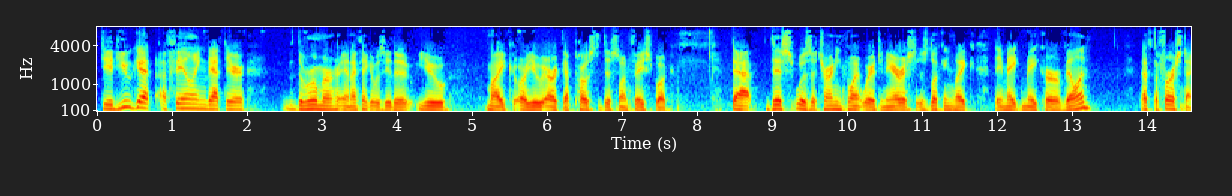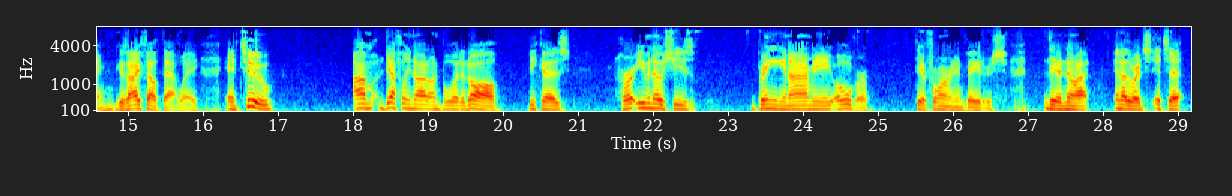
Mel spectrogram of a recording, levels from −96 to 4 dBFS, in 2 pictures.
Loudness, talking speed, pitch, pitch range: -16 LUFS, 160 wpm, 125 Hz, 115-145 Hz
